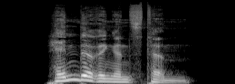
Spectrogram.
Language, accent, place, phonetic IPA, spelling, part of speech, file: German, Germany, Berlin, [ˈhɛndəˌʁɪŋənt͡stəm], händeringendstem, adjective, De-händeringendstem.ogg
- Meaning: strong dative masculine/neuter singular superlative degree of händeringend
